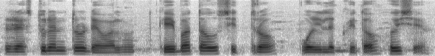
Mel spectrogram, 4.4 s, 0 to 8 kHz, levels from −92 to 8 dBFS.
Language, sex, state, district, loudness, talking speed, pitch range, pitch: Assamese, male, Assam, Kamrup Metropolitan, -15 LUFS, 85 wpm, 125-155 Hz, 135 Hz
